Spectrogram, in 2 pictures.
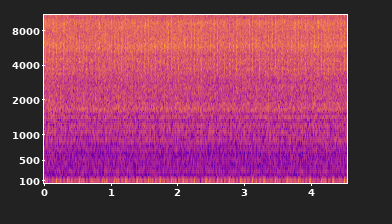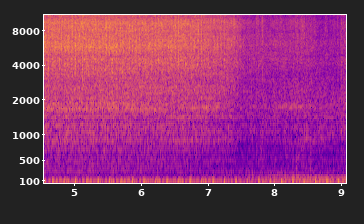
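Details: Ford 5.4 2V V8 truck, three-month intermittent bank 2 misfire, coil pack replaced and injector cleaner run, no codes; lumpy idle with an uneven low pulse and occasional stumbles about three beats a second, shaking worse in drive, rough running from a misfire.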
